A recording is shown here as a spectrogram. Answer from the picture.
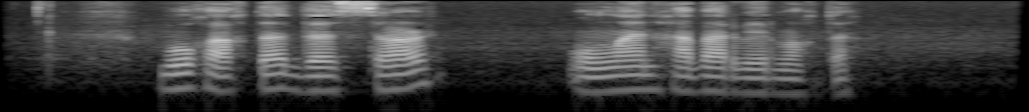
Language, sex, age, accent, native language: Uzbek, male, 18-24, Andijon, Uzbek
